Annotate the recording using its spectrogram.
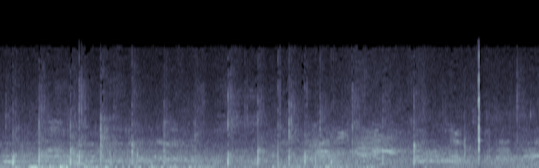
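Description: High-pitched children's voices calling and shouting across an outdoor football pitch, with a few sharp knocks scattered through.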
